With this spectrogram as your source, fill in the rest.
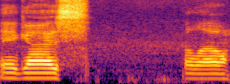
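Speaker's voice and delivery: sounding very tired. Opening greeting to listeners, in a tired voice. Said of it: "I sound very tired".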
